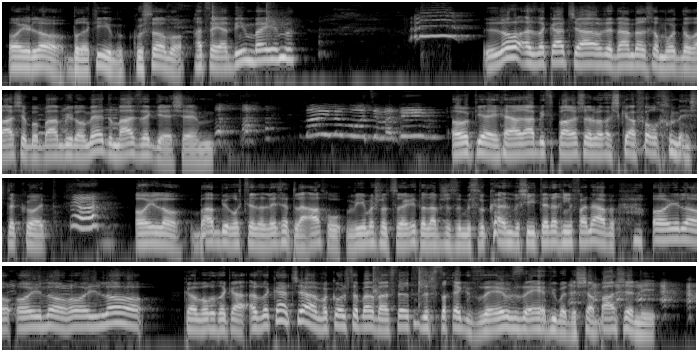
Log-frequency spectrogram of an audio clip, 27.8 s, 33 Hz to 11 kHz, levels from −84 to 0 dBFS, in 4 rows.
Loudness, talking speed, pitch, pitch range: -25 LUFS, 140 wpm, 140 Hz, 120-175 Hz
